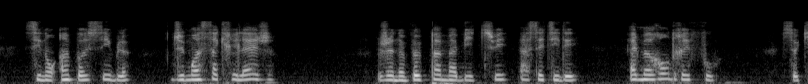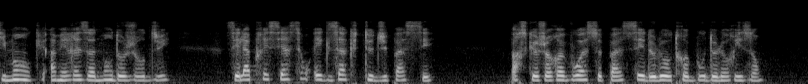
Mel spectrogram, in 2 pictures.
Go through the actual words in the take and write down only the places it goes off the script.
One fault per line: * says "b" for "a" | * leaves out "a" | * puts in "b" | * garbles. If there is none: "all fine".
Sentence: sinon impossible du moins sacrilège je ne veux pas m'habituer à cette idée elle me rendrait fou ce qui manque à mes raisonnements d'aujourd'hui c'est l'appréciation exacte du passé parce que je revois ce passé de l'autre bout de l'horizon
all fine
